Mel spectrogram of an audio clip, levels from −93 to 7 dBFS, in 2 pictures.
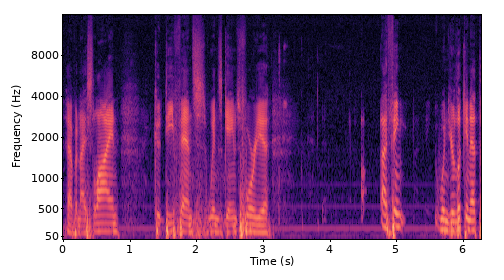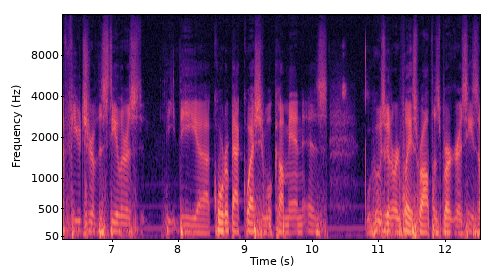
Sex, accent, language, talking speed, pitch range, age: male, American, English, 175 wpm, 115-135 Hz, 30-49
